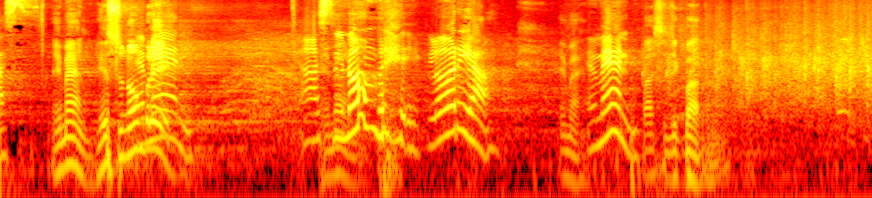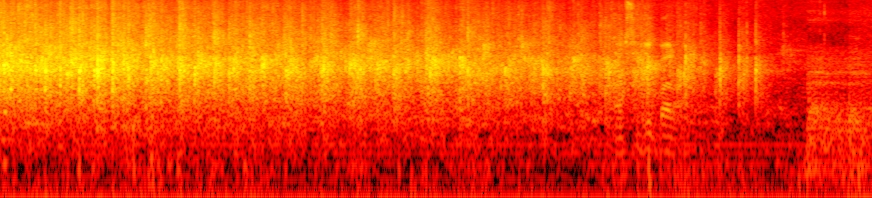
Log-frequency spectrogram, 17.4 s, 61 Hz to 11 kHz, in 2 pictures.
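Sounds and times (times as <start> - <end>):
speech: 0.0 - 2.1, 3.0 - 5.0, 5.6 - 7.4
laughter: 1.4 - 4.2
large church audience applauding during a service: 6.4 - 16.8.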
